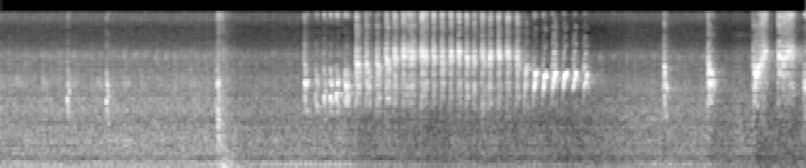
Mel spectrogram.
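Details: Grey-cheeked bulbul singing crecet, the chattering style offered as master song for training shama, magpie-robin and leafbird. A long, fast ratchet of evenly spaced sharp notes lasts about three seconds, followed by a few separate harsh chips, with a faint hum behind.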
